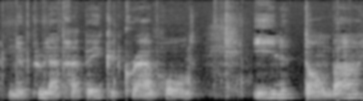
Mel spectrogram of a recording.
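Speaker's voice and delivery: usual speaking voice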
